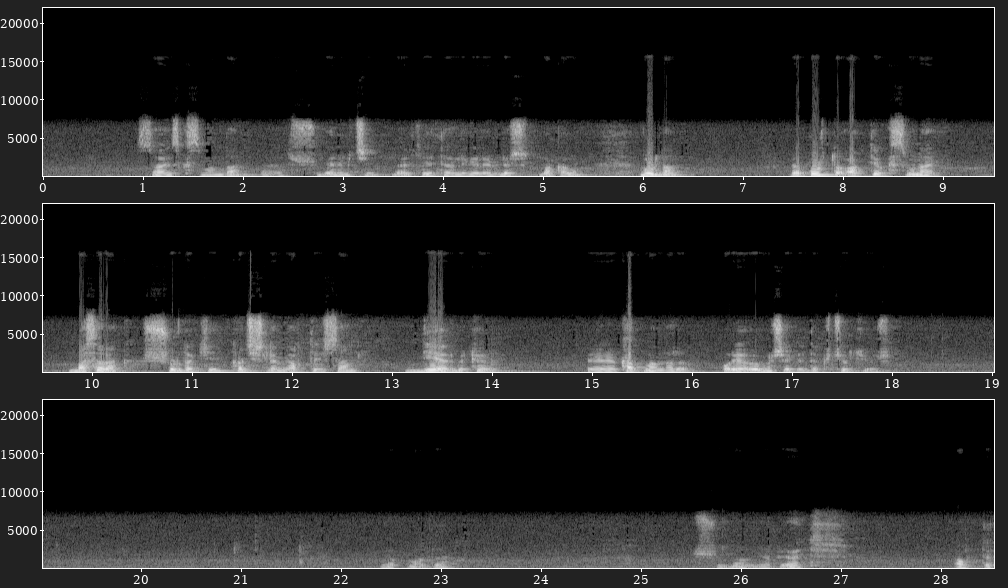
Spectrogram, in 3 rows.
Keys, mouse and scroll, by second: 11.3-11.7 scroll up 1, 12.2-17.3 alt+drag, 20.6 ctrl+z, 25.8 click.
